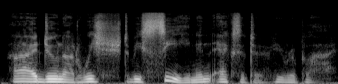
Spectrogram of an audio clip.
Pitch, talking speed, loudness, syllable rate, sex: 110 Hz, 195 wpm, -17 LUFS, 4.8 syllables/s, male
